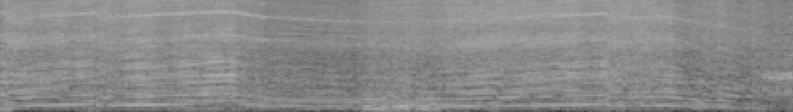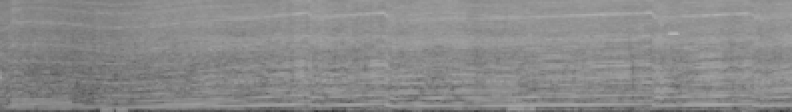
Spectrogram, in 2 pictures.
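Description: A racing car engine screams at high revs, rising and dropping sharply as gears change and the car brakes.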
